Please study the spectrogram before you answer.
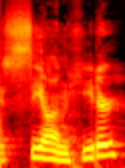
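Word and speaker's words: Siân Heder: it is directed by ceon heater i believe is how you pronounce the director's name and she directed a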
